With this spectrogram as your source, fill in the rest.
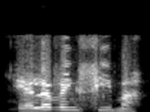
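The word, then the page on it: Ela vem cima: Patua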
